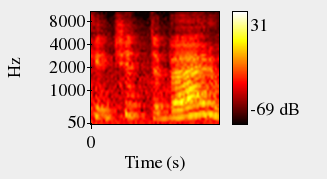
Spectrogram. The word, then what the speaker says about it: tyttebær: And then we take tyttebær, which is sort of like cranberries.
